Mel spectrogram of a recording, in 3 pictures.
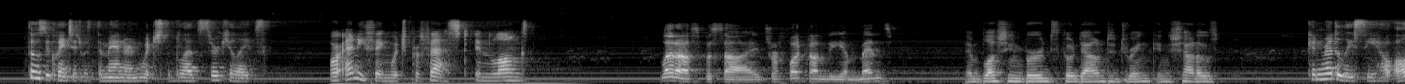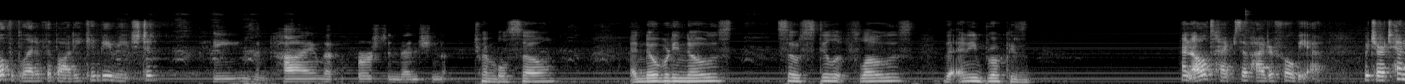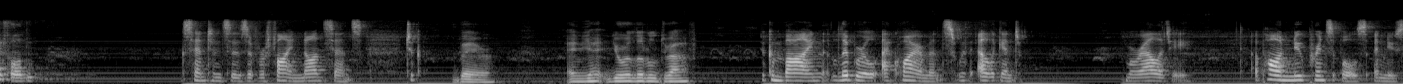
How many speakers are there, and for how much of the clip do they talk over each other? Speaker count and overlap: four, no overlap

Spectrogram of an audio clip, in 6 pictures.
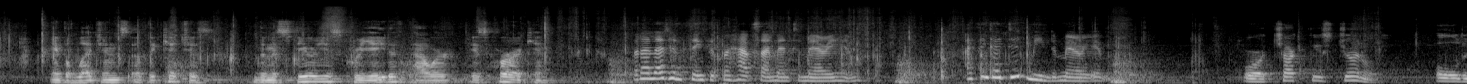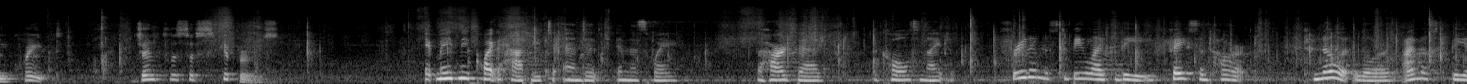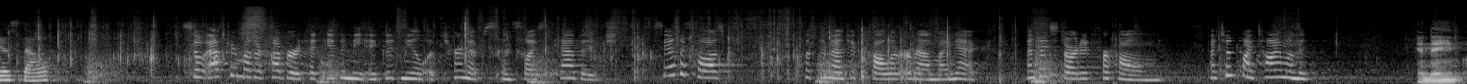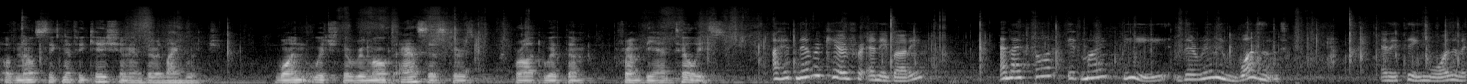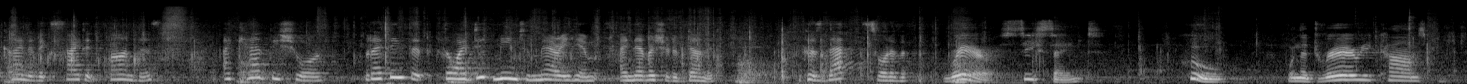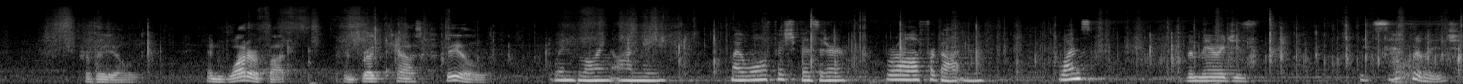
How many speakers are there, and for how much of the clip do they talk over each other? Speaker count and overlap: six, no overlap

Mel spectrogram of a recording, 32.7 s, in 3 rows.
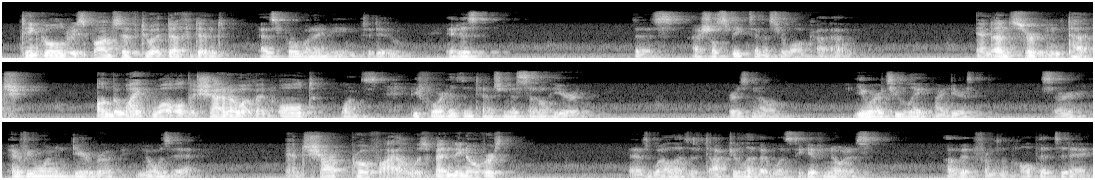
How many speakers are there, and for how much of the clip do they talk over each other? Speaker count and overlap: two, no overlap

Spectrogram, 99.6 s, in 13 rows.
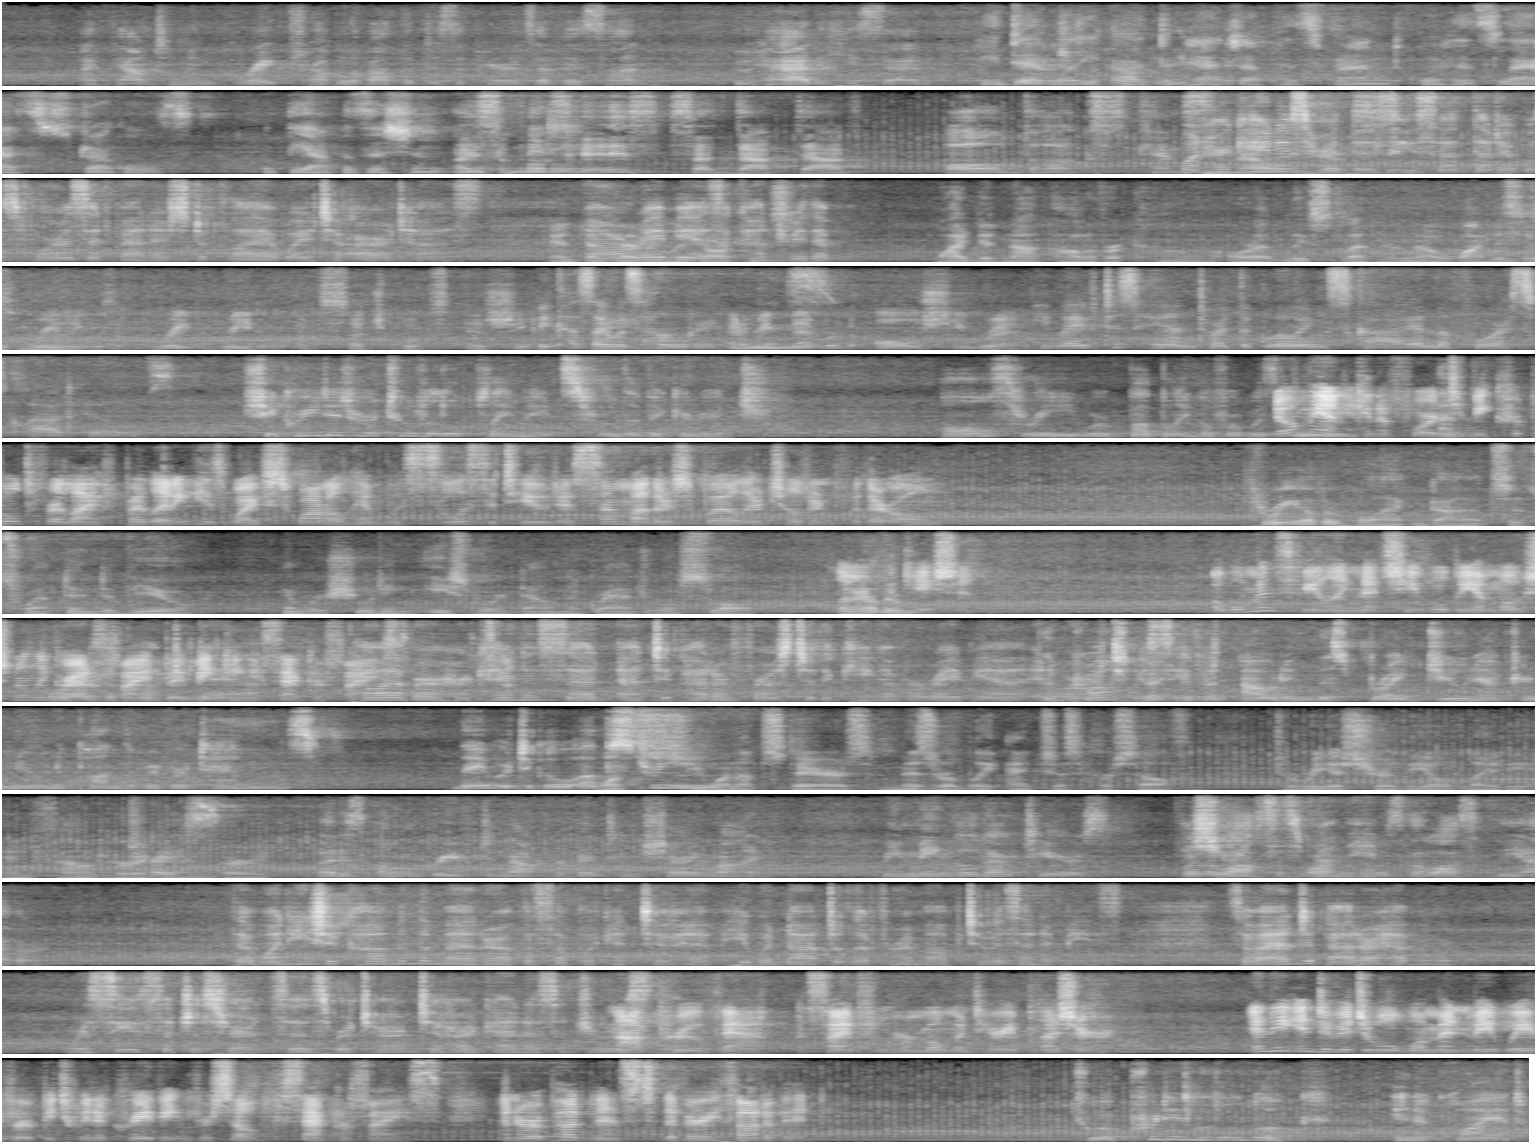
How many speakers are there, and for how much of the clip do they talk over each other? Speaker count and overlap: ten, about 17%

